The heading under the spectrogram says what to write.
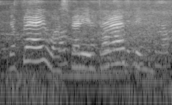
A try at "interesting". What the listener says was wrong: Nggak usah panjang. The play was very interesting.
